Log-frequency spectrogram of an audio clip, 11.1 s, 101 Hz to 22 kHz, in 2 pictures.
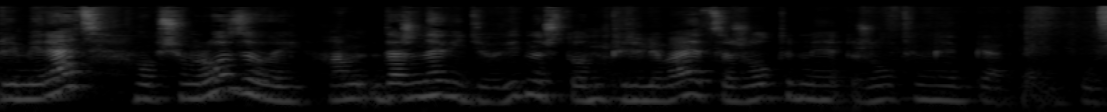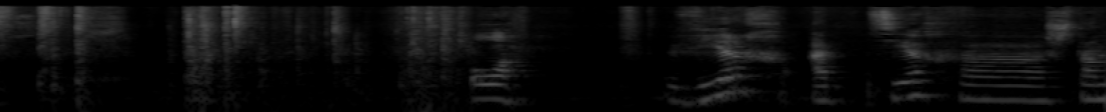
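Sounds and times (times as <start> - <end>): clothing rustling: 5.1 - 9.0.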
